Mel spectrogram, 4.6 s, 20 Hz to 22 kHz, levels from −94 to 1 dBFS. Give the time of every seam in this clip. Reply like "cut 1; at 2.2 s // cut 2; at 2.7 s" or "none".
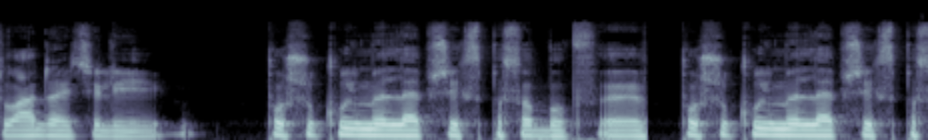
cut 1; at 3.2 s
